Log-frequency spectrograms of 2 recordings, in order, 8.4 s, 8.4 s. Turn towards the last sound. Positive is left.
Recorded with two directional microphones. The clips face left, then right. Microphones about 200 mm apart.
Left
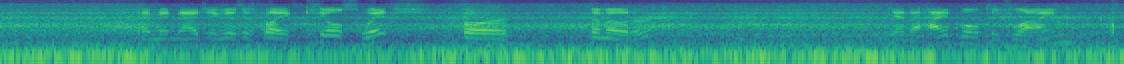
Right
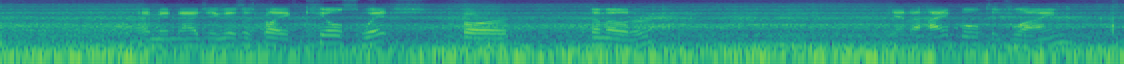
turn(degrees=-5)  # may be behind; listen again after turning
